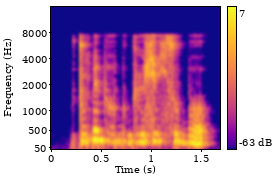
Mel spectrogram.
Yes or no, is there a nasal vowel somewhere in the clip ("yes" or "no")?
yes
